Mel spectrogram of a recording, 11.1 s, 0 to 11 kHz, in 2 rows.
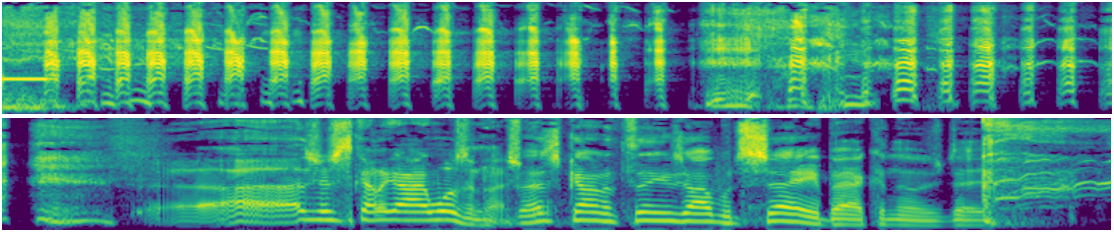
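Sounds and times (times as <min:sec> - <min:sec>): censor bleep tone: 0:00.0 - 0:00.3
man laughing rapidly: 0:00.0 - 0:06.1, 0:10.4 - 0:11.0.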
